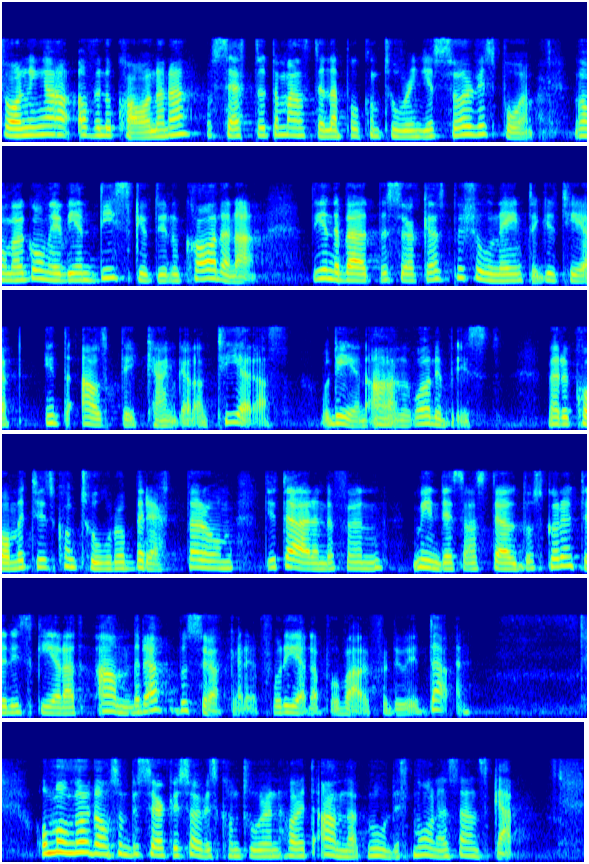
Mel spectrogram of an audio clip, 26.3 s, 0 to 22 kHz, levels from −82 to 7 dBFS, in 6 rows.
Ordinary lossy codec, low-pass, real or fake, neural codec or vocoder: none; none; fake; codec, 16 kHz, 1.1 kbps, Voila-Tokenizer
